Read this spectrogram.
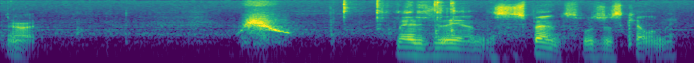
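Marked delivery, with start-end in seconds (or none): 1.6-1.9 relieved sigh. Real, not acted. Finishing a long wrap.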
